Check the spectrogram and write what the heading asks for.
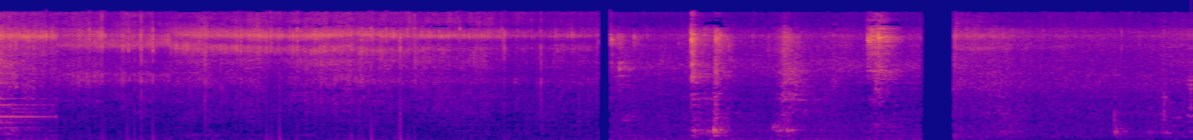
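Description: Python meat and lemongrass sizzling steadily as they stir-fry in a wok. A few louder scrapes and knocks of the spatula come about seven to nine seconds in.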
